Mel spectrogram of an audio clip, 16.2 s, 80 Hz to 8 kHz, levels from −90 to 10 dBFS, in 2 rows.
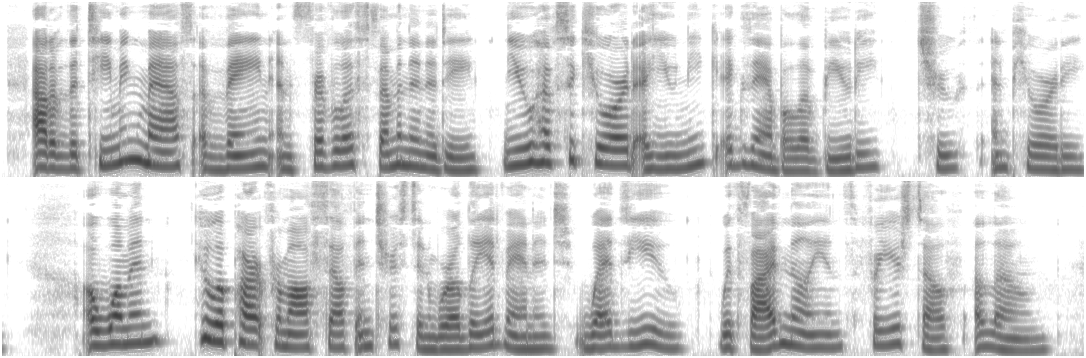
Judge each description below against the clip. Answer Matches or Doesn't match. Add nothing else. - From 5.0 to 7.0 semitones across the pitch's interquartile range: Doesn't match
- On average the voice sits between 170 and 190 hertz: Matches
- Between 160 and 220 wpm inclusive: Doesn't match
